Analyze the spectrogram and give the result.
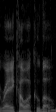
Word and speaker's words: Rei Kawakubo: You write about the fashion designer, and make sure I pronounce this correctly, Rei Kawakubo. – Yep, that's right.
